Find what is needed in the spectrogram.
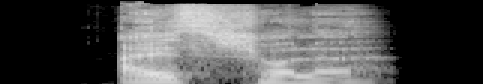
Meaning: ice floe
- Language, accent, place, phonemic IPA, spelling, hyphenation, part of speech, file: German, Germany, Berlin, /ˈaɪ̯sʃɔlə/, Eisscholle, Eis‧schol‧le, noun, De-Eisscholle.ogg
